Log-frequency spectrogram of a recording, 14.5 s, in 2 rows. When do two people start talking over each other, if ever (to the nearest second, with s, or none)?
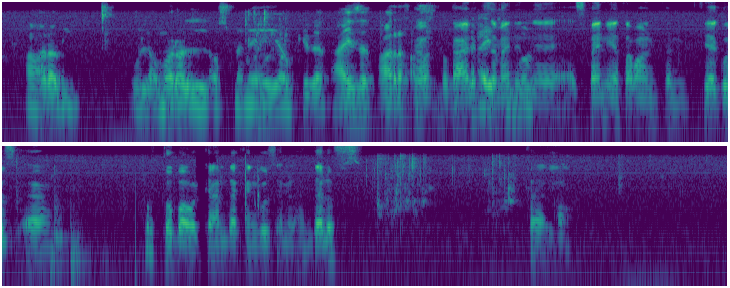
4 s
